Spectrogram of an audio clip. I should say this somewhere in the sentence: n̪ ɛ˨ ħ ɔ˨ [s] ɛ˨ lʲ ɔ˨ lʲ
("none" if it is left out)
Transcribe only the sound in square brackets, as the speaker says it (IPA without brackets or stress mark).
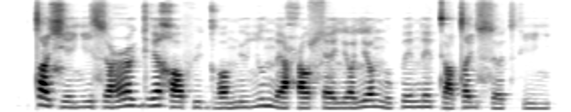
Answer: ɬ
